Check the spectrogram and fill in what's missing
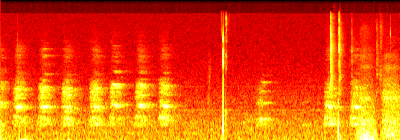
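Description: A dog barks faintly somewhere off in the room in a quick run of repeated yaps, then makes a few softer sounds between sharp clicks, all quiet and distant with no talking.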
